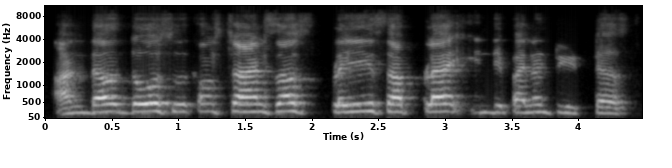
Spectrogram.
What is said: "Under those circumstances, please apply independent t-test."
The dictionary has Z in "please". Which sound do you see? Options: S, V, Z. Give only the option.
S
